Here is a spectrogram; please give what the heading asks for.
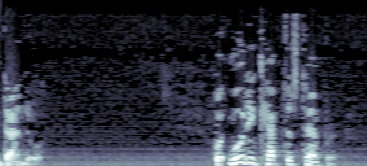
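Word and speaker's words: Dan'l: Have you ever heard of Daniel Boone, Daniel Webster? In those days, they spelt the name D-A-N apostrophe L. They pronounced it in one syllable, Daniel.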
